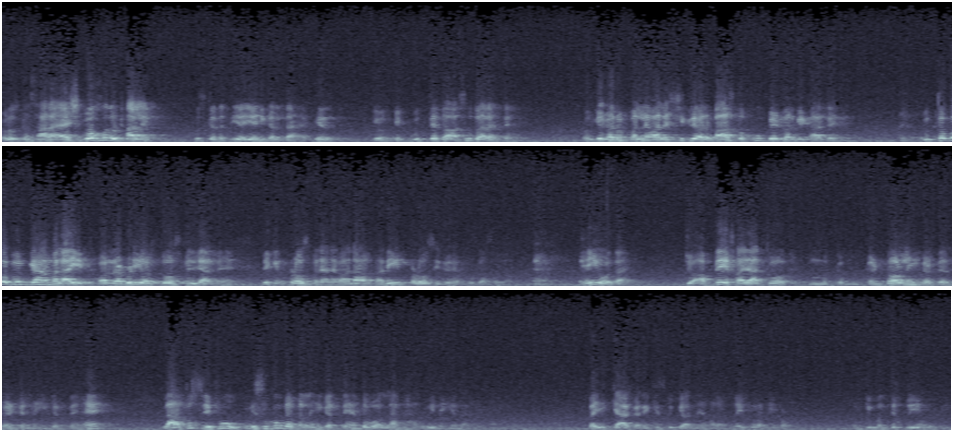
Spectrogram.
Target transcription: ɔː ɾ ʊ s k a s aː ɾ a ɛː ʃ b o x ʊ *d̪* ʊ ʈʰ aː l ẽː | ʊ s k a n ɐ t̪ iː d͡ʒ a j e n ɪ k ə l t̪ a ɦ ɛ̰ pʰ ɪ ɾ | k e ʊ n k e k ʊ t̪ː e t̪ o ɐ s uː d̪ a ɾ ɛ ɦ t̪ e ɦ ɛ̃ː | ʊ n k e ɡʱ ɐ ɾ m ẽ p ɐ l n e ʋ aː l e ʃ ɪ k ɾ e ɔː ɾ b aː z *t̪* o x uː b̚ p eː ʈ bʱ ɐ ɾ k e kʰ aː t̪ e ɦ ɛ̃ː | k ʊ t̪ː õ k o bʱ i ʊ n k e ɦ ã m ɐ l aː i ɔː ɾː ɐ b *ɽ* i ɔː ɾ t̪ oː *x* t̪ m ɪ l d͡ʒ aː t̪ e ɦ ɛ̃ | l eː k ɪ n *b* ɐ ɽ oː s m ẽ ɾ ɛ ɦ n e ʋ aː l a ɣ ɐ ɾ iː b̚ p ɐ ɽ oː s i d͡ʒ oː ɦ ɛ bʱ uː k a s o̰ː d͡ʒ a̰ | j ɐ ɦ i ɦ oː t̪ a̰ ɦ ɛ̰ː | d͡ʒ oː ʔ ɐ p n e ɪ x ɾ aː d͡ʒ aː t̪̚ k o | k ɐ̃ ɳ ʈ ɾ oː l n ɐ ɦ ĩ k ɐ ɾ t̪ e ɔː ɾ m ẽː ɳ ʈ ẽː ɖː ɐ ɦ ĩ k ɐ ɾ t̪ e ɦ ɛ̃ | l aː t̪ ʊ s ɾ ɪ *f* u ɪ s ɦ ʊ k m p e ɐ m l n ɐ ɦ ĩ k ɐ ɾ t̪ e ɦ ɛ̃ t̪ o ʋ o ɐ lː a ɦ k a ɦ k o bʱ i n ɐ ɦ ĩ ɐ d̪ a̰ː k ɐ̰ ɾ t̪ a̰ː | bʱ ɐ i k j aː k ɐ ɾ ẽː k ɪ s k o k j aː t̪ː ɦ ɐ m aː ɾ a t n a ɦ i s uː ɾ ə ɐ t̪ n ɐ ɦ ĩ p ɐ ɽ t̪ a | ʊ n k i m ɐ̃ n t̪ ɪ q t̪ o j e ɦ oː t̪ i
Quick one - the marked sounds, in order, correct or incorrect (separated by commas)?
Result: correct, correct, correct, incorrect, incorrect, correct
